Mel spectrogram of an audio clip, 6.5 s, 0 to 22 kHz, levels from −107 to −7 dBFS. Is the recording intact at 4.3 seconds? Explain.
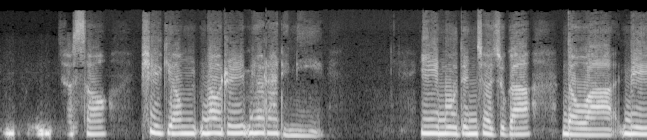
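No. The speech is driven about 12 dB past what the signal path can carry, causing hard clipping throughout; around a sixth of samples are flattened, giving a harsh fuzz at 4.3 seconds.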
